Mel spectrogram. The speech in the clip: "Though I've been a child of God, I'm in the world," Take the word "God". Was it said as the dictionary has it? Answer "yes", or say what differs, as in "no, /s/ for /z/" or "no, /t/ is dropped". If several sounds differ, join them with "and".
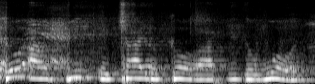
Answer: no, /d/ is dropped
